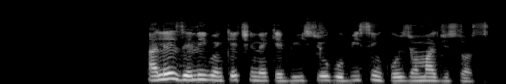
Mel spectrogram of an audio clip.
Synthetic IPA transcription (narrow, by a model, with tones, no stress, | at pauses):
a˨le˦ze˨li˦ɡ͡bʷe˨ŋ̩˨ke˦t͡ʃi˦ne˦ke˨bi˨˦si˦o˦ɦʷu˦˨bi˦si˦ŋ̩˨ko˨˦zi˦ɔ˦ma˦d͡ʒi˦sɔ˨s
